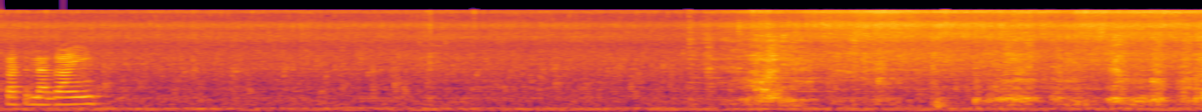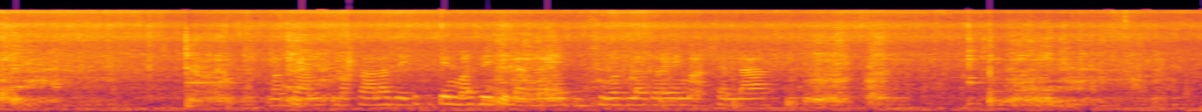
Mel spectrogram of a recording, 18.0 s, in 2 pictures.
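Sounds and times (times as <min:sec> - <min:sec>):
food sizzling in hot oil: 0:00.0 - 0:18.0
ladle scraping and clinking pot: 0:05.2 - 0:09.8, 0:10.4 - 0:11.7, 0:12.6 - 0:14.0, 0:14.8 - 0:18.0.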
